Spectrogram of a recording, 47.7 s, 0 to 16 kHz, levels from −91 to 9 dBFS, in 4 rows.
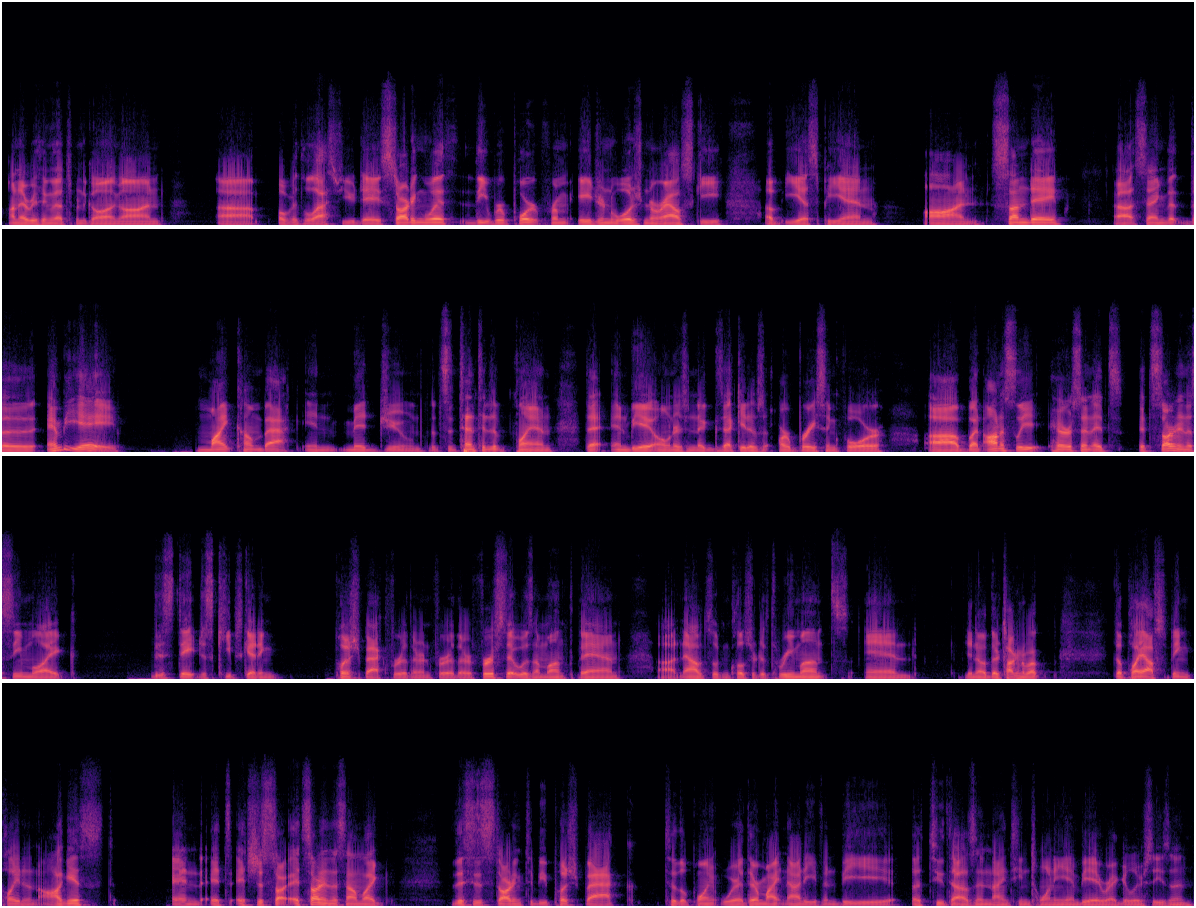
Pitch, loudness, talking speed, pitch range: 85 Hz, -26 LUFS, 155 wpm, 80-95 Hz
